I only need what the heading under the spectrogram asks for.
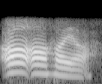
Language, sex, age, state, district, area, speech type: Assamese, female, 18-30, Assam, Sivasagar, urban, conversation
